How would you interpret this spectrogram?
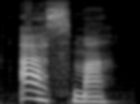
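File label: "asma", Spanish, female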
